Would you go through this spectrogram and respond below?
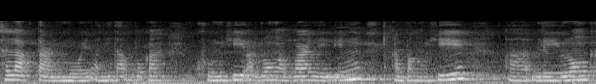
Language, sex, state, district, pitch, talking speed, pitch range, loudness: Mizo, female, Mizoram, Aizawl, 190 Hz, 210 wpm, 180-205 Hz, -16 LUFS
